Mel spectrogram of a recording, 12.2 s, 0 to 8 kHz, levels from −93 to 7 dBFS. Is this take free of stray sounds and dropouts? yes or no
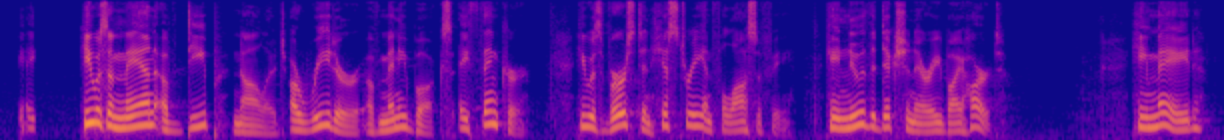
no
